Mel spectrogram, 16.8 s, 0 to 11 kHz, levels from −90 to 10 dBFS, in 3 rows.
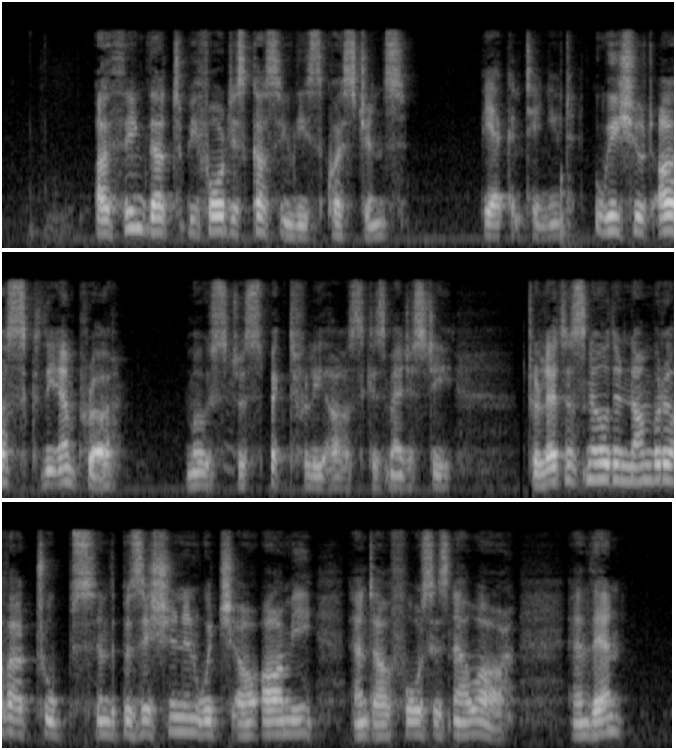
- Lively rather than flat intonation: No, average, 4.3 semitones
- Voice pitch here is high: No, low, 135 Hz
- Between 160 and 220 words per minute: No, average, 145 wpm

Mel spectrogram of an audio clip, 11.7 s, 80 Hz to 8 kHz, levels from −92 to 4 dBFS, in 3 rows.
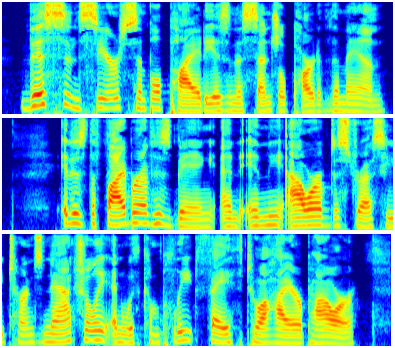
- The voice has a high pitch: No, medium, 155 Hz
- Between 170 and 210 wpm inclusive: Yes, average, 180 wpm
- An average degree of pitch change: Yes, average, 4.2 semitones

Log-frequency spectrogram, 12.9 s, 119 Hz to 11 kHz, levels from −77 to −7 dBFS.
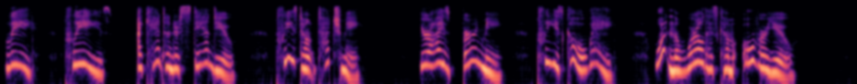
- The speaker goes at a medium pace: No, slow, 115 wpm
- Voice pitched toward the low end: No, very high, 285 Hz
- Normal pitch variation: No, wide, 6.6 semitones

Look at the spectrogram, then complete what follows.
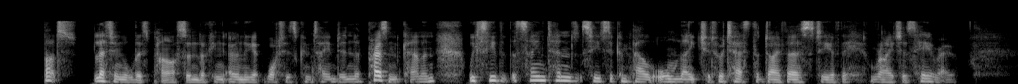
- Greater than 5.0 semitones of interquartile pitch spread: No, average, 3.8 semitones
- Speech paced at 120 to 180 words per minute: No, average, 195 wpm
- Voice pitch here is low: Yes, low, 120 Hz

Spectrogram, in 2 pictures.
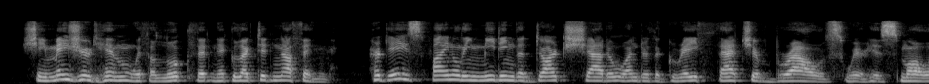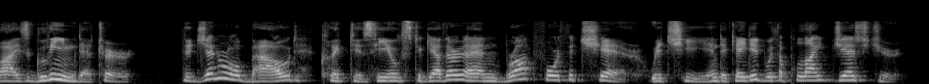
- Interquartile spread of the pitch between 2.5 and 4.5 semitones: Yes, average, 3.9 semitones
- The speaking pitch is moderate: Yes, medium, 175 Hz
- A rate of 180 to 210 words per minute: No, average, 155 wpm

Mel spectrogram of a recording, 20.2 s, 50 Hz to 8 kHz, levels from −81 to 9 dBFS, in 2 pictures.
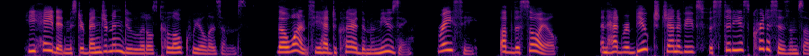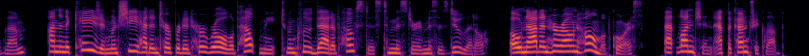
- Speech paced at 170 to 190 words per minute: Yes, average, 180 wpm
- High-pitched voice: Yes, very high, 250 Hz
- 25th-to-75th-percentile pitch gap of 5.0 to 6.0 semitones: Yes, wide, 5.5 semitones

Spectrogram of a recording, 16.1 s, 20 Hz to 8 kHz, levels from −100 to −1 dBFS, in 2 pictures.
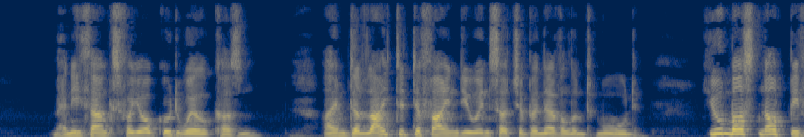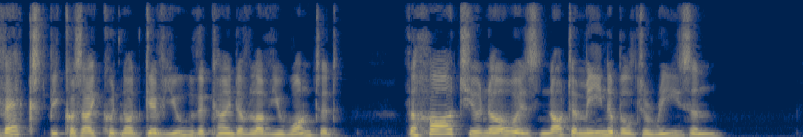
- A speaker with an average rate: Yes, average, 160 wpm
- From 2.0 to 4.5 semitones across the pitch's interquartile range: No, average, 5.2 semitones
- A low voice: No, medium, 155 Hz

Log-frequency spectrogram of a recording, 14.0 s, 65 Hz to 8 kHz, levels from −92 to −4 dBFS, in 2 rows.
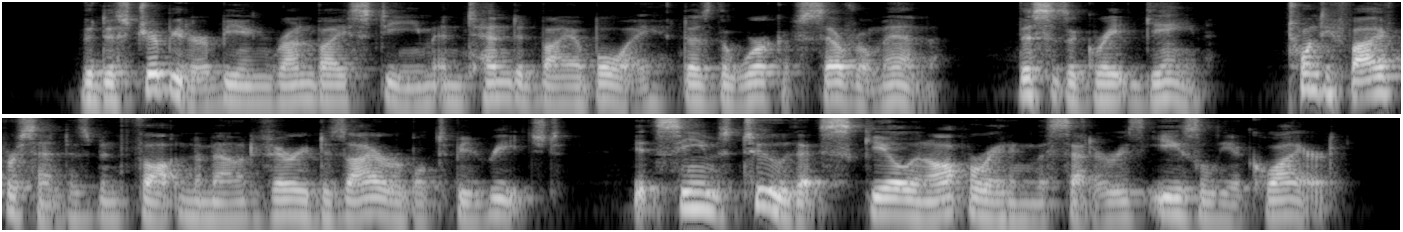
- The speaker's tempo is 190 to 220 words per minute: Yes, fast, 205 wpm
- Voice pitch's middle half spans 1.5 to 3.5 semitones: Yes, average, 2.7 semitones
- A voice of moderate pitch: No, low, 115 Hz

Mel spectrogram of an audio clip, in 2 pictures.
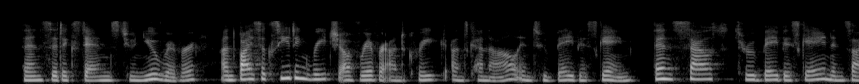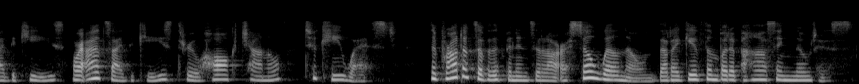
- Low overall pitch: No, high, 200 Hz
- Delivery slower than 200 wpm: Yes, average, 190 wpm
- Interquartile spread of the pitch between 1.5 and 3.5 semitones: Yes, average, 3.2 semitones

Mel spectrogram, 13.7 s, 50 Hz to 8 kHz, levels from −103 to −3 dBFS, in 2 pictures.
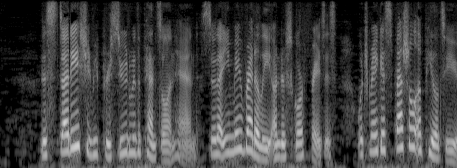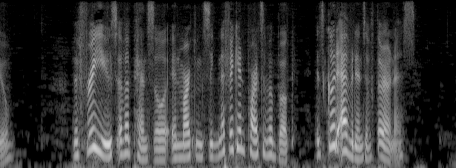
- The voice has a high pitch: Yes, high, 210 Hz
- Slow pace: No, average, 180 wpm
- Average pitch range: No, wide, 6.1 semitones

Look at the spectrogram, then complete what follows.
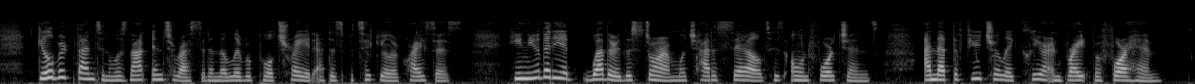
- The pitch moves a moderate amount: Yes, average, 3.8 semitones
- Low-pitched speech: No, high, 195 Hz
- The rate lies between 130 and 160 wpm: No, average, 185 wpm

